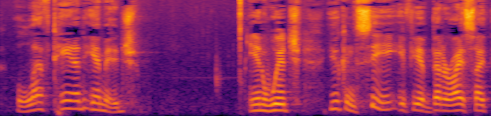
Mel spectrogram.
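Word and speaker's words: Cairns: brisbane and so on and cans notice i pronounced that correctly cans they beat that into me too i still say it should be carns but they want to insist on cans but i can do that so what we've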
